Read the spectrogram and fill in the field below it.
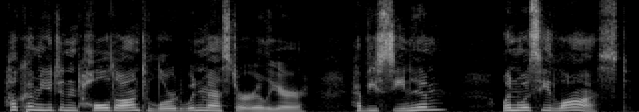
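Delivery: high, urgent, worried questions; anxious questioning. A narrator's reading. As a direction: press him for answers, worried. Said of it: "Shulian asked anxiously".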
